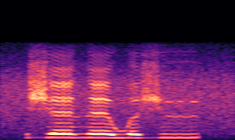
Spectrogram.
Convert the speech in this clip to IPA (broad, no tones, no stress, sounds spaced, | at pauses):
ʒ ɛ ð ɛ w ə ʒ ɨ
